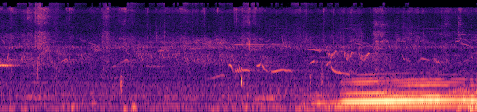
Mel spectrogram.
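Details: Herd of tame cattle walking through rural land toward the rice fields to feed; after quiet ambience with faint bird chirps, a low moo starts with a rising swoop and holds steady to the end.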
